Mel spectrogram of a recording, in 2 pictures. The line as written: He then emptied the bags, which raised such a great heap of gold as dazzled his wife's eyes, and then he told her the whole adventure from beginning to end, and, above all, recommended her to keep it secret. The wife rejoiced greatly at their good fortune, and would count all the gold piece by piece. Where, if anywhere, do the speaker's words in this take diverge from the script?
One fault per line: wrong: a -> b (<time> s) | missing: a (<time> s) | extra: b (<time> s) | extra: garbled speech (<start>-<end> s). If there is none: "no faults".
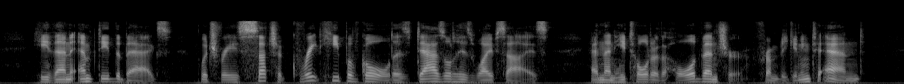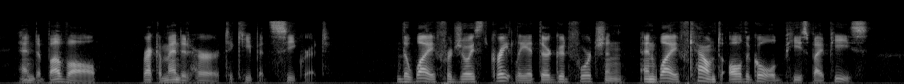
wrong: would -> wife (15.6 s)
